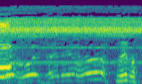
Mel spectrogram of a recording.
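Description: Steady high-pitched insect chirring, crickets by the sound of it, under a woman's voice talking in short phrases.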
